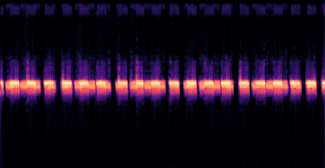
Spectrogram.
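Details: High, ringing cricket chirps from two insects, pulsed bursts of varying length about four per second with brief silent gaps, no other sound.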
